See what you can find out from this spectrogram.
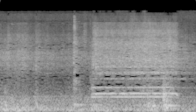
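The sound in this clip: A passenger train travelling from Shanghai to Shaanxi rumbles steadily, with a brief horn tone sounding midway over the continuous rolling noise.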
